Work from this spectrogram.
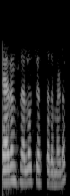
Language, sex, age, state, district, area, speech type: Telugu, female, 60+, Andhra Pradesh, Vizianagaram, rural, conversation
